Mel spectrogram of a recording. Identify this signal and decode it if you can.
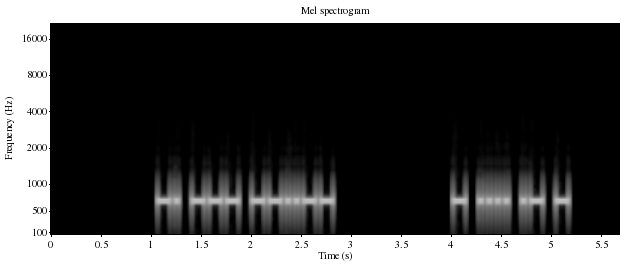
Morse code, heard as a keyed tone, about 28 wpm, 700 Hz. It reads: NO, THAT
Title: 4x Word-Spacing - Sentences from Top 300 Words - 28wpm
